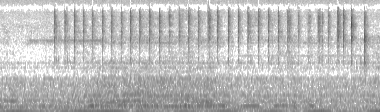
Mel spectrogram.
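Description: Footsteps tap quickly and evenly through a television speaker.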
